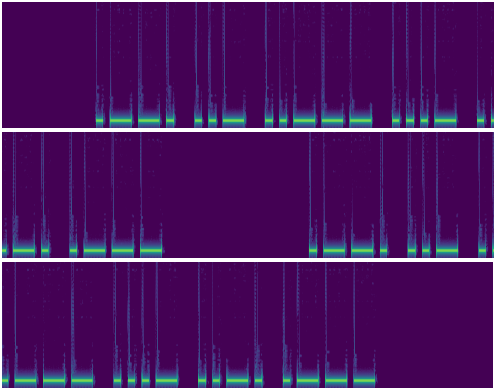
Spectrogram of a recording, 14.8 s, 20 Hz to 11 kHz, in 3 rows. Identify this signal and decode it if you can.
Morse code, heard as a keyed tone, about 17 wpm, 700 Hz. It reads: PU2VFJ PU2VFJ
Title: DXCC-100 Call Signs - 6 Characters - Repeated 2x - 17wpm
